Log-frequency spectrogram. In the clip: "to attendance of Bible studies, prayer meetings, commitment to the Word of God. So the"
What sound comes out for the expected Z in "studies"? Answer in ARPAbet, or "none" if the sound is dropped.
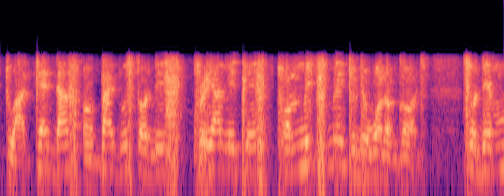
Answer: S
